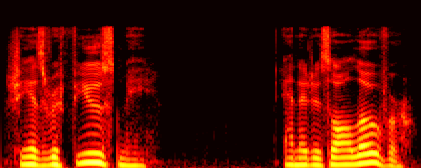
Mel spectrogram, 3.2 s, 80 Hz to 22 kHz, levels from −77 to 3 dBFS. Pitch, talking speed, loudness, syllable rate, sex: 165 Hz, 170 wpm, -16 LUFS, 5.8 syllables/s, female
